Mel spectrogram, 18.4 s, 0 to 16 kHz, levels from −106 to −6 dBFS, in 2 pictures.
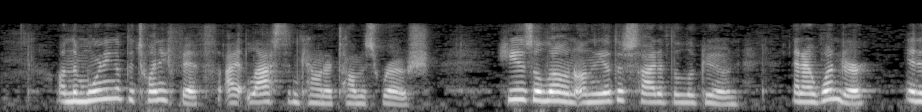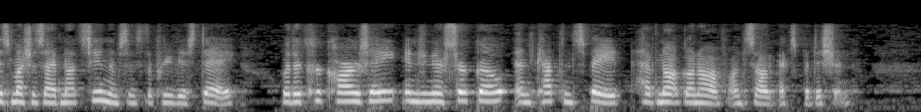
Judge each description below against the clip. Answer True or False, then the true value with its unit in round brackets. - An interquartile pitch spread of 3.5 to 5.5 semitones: True (4.0 semitones)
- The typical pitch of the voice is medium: False (240 Hz)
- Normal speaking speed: True (165 wpm)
